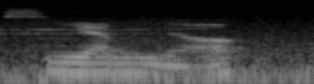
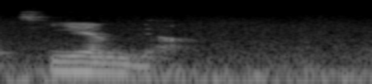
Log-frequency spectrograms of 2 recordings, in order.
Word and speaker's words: Ciemna: pronouncing their name wrong it's not cm now it's got a t sound to it so tm now right i think that's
